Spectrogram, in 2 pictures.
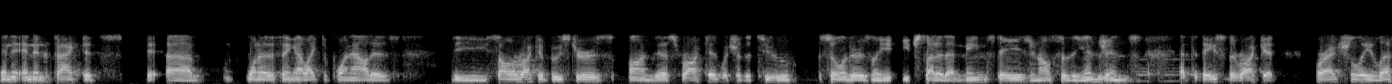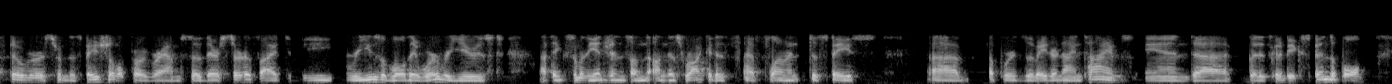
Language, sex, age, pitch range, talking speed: English, male, 30-49, 95-105 Hz, 190 wpm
